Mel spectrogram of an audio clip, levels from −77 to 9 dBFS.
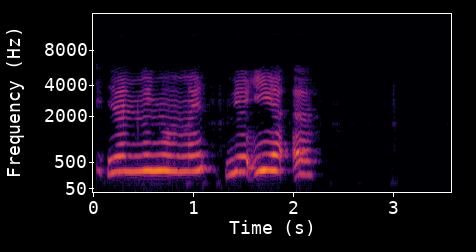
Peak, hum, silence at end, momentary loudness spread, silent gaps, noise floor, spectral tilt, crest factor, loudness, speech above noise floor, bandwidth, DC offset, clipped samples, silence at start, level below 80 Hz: -8 dBFS; none; 1.4 s; 8 LU; none; -76 dBFS; -4.5 dB/octave; 18 dB; -24 LUFS; 52 dB; 6 kHz; under 0.1%; under 0.1%; 0.05 s; -80 dBFS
